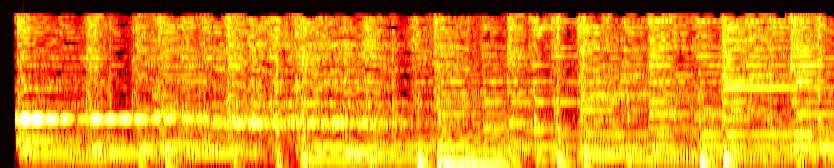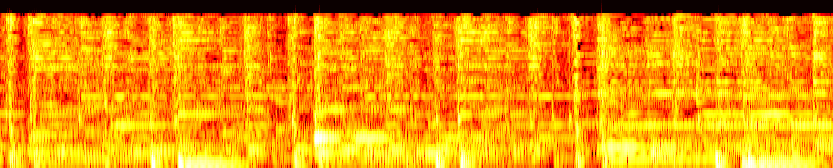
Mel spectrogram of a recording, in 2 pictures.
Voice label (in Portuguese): ANIVERSÁRIO DE IRMÃ F, Telemensagens, Fem; Aniversários; Aniv Familiar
